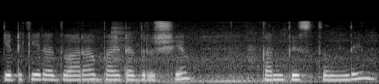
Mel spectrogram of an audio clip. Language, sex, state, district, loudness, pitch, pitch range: Telugu, female, Telangana, Hyderabad, -16 LUFS, 215 Hz, 210-225 Hz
